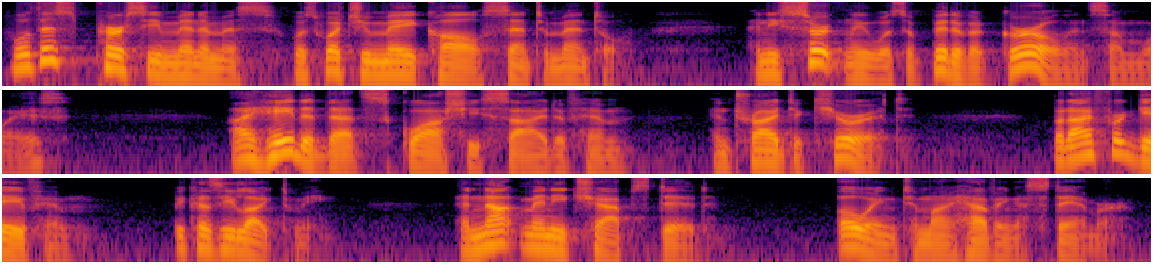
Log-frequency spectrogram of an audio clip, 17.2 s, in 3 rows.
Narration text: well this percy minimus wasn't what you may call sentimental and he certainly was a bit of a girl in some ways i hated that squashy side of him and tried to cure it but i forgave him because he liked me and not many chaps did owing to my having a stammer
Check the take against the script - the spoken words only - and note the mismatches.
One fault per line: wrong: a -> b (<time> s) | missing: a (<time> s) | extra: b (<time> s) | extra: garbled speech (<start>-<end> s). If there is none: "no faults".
wrong: wasn't -> was (1.4 s)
